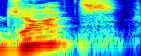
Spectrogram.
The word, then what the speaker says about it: JWT: JWTs, or JOTs, as some people pronounce them, also play a role, or is usually goes hand in hand with that technology.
